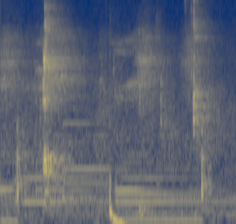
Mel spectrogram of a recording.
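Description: Background music with plucked string notes over a low beat.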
